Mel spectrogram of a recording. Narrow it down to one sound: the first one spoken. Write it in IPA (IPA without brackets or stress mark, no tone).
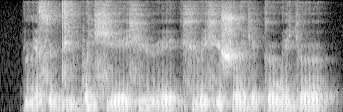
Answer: lʲ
